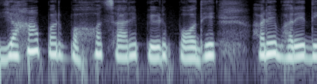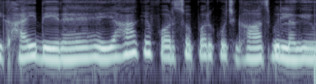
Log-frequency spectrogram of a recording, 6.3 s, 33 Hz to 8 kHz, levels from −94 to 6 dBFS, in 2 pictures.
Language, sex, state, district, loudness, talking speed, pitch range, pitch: Hindi, female, Jharkhand, Ranchi, -14 LUFS, 190 wpm, 180-220 Hz, 195 Hz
